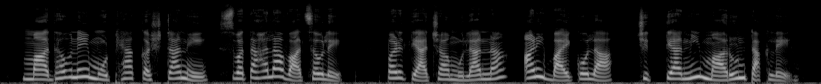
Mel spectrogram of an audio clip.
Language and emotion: Marathi, neutral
